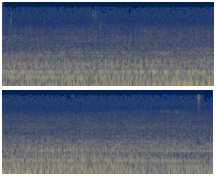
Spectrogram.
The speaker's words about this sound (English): Can you guys hear that? The helicopter coming over?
